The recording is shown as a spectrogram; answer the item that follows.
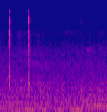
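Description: Baseball stadium ambience, a low steady rumble of the crowd and ground, with two sharp claps in the first second close to the microphone.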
